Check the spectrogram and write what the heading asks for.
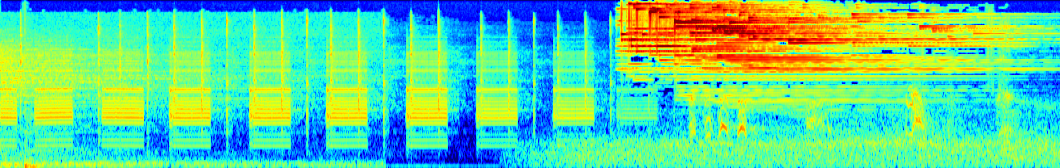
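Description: Musical ending: the last low orchestral chord dies away, followed by a run of short chiming tones about twice a second. About six seconds in comes a bright, glittering high chime shimmer that slowly fades out.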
